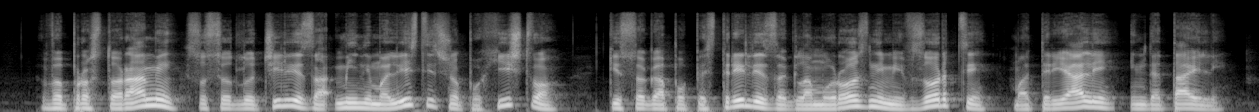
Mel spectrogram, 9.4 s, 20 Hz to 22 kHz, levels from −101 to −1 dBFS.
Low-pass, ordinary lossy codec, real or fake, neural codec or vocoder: 14.4 kHz; none; fake; autoencoder, 48 kHz, 128 numbers a frame, DAC-VAE, trained on Japanese speech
